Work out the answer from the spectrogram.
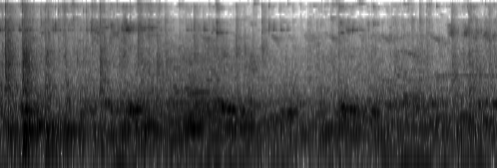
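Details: Filo pigeons make deep, rolling coos, several birds at once. Brief clicks and light rustling sound alongside.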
